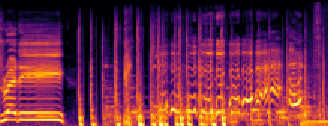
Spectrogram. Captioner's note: oinks; oinks and giggles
